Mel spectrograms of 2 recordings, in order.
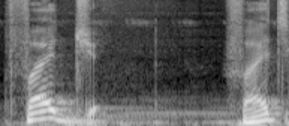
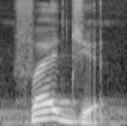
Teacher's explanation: Ni, mad tabi'i, dibaca panjang sebanyak 2 harokat. Faj ini adalah qalqalah sughra. Cara membacanya yaitu huruf jim dipantulkan.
